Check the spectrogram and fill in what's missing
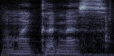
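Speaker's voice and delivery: plain reading voice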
